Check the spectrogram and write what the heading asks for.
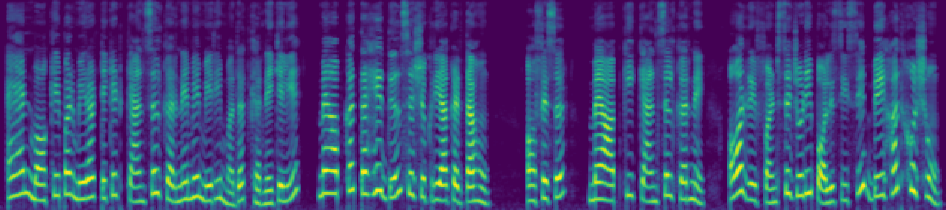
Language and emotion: Hindi, happy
